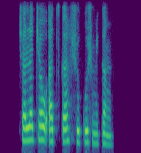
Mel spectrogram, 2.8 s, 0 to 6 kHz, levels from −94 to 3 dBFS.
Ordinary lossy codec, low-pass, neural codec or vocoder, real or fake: Opus, 16 kbps; 5.4 kHz; none; real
